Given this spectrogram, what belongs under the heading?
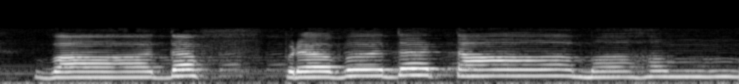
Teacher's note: ಮೊದಲ ಶಬ್ದದ ನಂತರ ವಿಸರ್ಗ ಫ ರೀತಿ ಉಚ್ಚಾರಣೆ.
